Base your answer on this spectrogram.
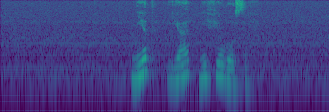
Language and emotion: Russian, neutral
